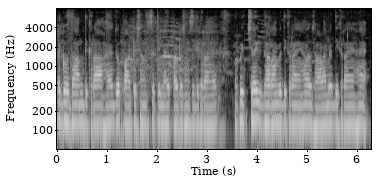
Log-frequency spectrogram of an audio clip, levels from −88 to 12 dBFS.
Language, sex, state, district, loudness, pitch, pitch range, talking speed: Hindi, male, Punjab, Kapurthala, -16 LUFS, 125 Hz, 120-125 Hz, 265 wpm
